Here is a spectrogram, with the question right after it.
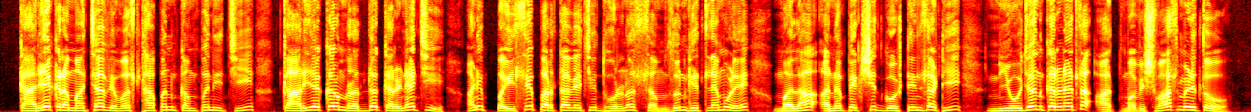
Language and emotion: Marathi, happy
